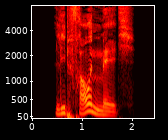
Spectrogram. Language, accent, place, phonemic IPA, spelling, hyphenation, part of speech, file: German, Germany, Berlin, /liːpˈfʁaʊ̯ənˌmɪlç/, Liebfrauenmilch, Lieb‧frau‧en‧milch, proper noun, De-Liebfrauenmilch.ogg
- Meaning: Liebfraumilch (a German white wine produced mainly for export)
